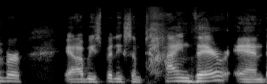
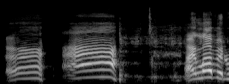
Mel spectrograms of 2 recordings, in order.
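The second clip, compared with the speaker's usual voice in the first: delighted; 12 semitones higher, 3 dB louder, slower than usual. Real, not acted. Delighted exclamation, high loud.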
